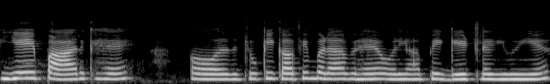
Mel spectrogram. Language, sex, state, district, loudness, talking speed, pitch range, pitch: Hindi, female, Uttar Pradesh, Muzaffarnagar, -17 LUFS, 185 wpm, 240-260 Hz, 250 Hz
